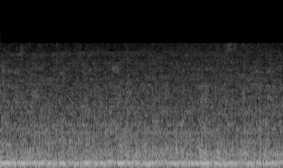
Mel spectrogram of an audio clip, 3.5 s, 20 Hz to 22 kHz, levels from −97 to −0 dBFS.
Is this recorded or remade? remade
